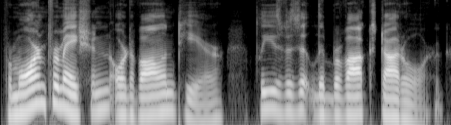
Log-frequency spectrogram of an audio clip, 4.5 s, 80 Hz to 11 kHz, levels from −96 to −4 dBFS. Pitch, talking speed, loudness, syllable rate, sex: 125 Hz, 145 wpm, -19 LUFS, 4.9 syllables/s, male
